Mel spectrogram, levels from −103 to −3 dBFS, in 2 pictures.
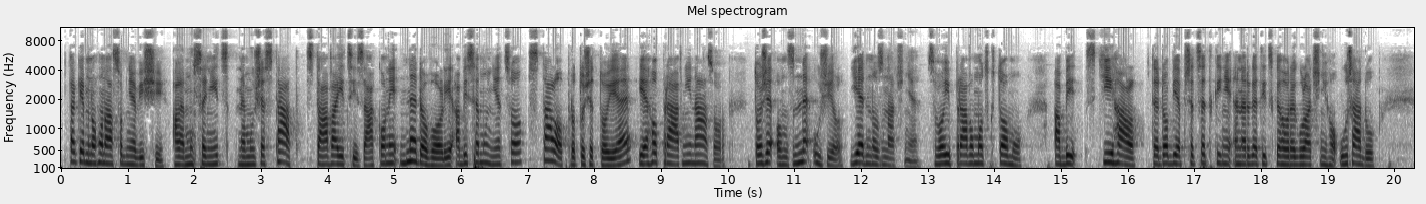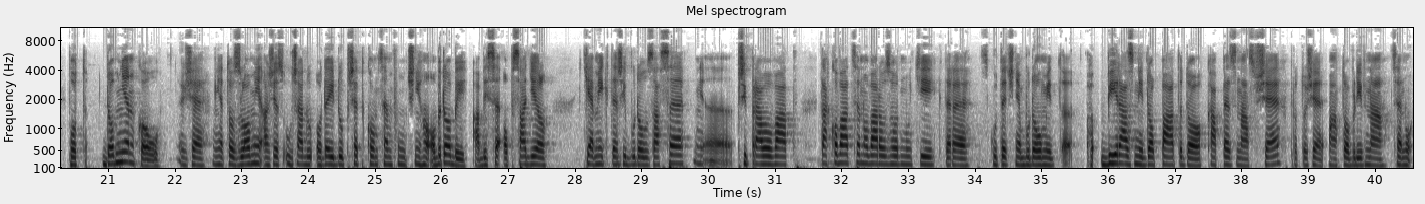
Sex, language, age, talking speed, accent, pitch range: female, Czech, 40-59, 125 wpm, native, 165-200 Hz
